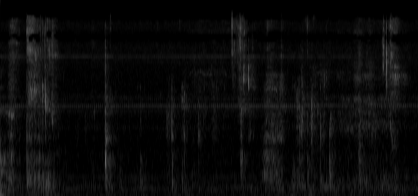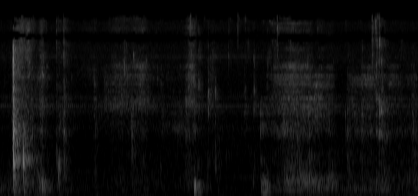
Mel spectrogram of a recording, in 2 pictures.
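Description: Faint chewing of a mouthful of egg noodles, with soft wet mouth sounds and scattered light clicks, one sharper about four seconds in.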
